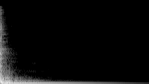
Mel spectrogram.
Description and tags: WATERKICK FOLEY - HARM 01
Bass drum made of layering the sound of finger-punching the water in bathtub and the wall of the bathtub, enhanced with harmonic sub-bass.
kick, bassdrum, percussion, foley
